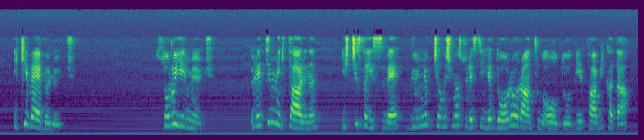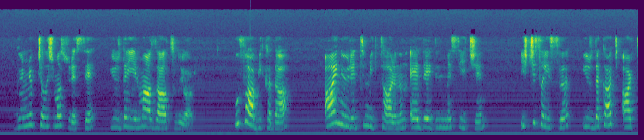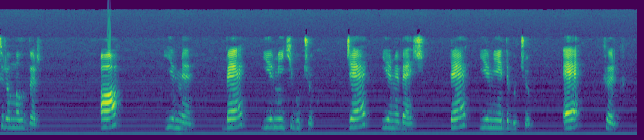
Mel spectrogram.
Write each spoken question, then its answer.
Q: Bu fabrikada aynı üretim miktarının elde edilmesi için işçi sayısı yüzde kaç artırılmalıdır?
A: Doğru yanıt C 25.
